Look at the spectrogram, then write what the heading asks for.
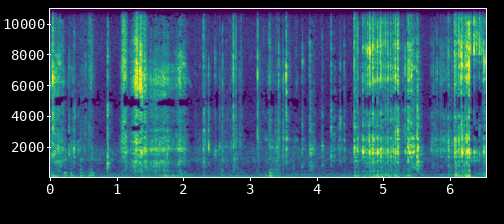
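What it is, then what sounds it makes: Dry soap bar being carved. A hand-sized, solid rectangular bar of dry orange soap is held in one hand and carved with a small knife blade, with the shavings curling off and piling on the table. The sound is a run of short, dry, bright scraping and cutting strokes that come in irregular bursts and are dominated by high hiss. There is almost no low end.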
